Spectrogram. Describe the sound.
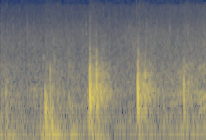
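Footsteps of someone getting up and walking out: four fairly even, moderate thuds about half a second apart over a low background, with no voices.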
